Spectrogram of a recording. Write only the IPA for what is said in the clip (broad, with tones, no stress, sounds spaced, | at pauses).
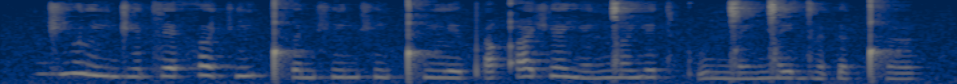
d͡ʒ i˦ ʊ̯ l ĩ˨ d͡ʒ ə̃˨ t͡s ɛ˨ h ʌ˦˨ t͡ʃ ĩ˨˦ ǃʰ ə˨ n ʃ ĩ˨ n ʃ ĩ˨ ǃʰ ĩ˨ l e˨ pʼ ə˨˦ qʼ e˦ ʃ ɛ̃˦ j ẽ˨ ŋ͡ǀ ə̃˦ j e˦ t͡s pʼ u˨ ŋ͡ǀ ẽ˨ ŋ͡ǀ e˦ d͡z ə̃˦ ʔ ɾ ə˨ ǃʰ ə̃˦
